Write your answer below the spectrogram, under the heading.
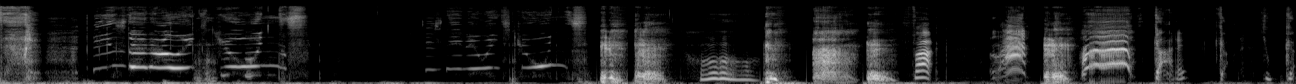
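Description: An adult voice actor coughs and clears the throat repeatedly, with groaning vocal sounds between short bursts.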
